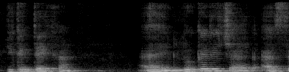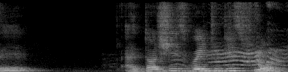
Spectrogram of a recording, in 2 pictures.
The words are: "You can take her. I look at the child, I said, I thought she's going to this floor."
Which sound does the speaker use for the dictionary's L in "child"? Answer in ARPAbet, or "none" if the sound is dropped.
none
